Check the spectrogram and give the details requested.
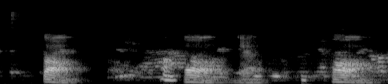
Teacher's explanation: Yang keempat adalah itbak. Suaranya mengumpul, nempel. Lidah kita ini nempel. Nempel di langit-langit.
